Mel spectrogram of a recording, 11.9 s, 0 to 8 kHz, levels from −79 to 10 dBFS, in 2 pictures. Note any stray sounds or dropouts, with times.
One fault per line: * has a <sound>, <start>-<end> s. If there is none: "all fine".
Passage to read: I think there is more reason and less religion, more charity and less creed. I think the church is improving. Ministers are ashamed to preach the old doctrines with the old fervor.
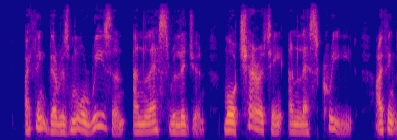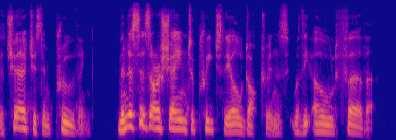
all fine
